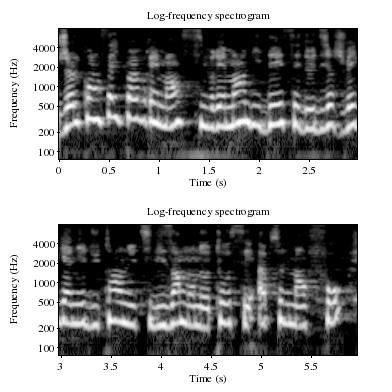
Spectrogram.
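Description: A woman with a Quebec accent talks at a moderate pace in a high pitch, with fairly even intonation and very even loudness. She hardly pauses, and music plays in the background. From France. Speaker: travel agent. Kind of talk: podcast interview.

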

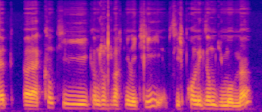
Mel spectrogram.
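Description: Dark and mellow in tone, a man speaks at a fairly slow pace. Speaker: author of a book. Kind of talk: interview.

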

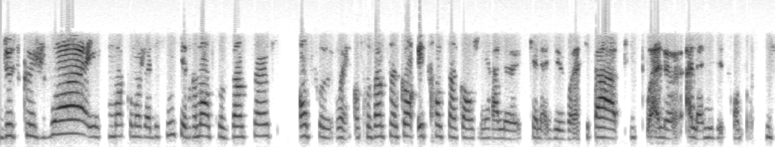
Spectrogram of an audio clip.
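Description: A woman talks at a moderate pace with fairly even intonation in a normal speaking voice. Her pitch sits fairly high. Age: 20s. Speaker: life coach. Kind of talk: podcast interview.

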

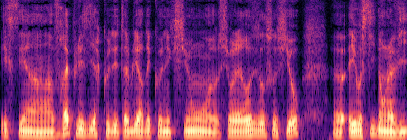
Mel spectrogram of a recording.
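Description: A man's medium-pitched voice with a dark, mellow tone, at a moderate pace. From Normandy, France. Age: 20s. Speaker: television broadcast engineer. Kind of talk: recorded personal testimony.

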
